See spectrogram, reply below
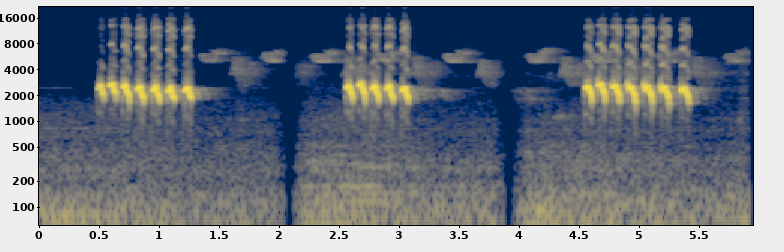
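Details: Sooty-headed bulbul used as a provoking lure: three short bursts of about seven rapid, identical bright chirps each, spaced roughly two seconds apart, with faint thin high notes between and a soft low rumble.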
